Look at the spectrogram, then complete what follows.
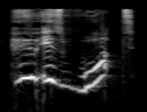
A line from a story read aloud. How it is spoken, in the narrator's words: cried, tumbling over each other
